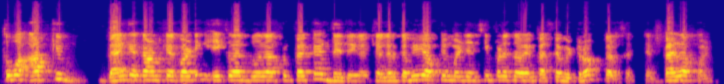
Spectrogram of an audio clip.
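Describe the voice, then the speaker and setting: High-voiced male teacher quizzing his class. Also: fairly quick. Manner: asks the class frequent check questions; repeats key terms for emphasis. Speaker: commerce teacher. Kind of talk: classroom lecture.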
